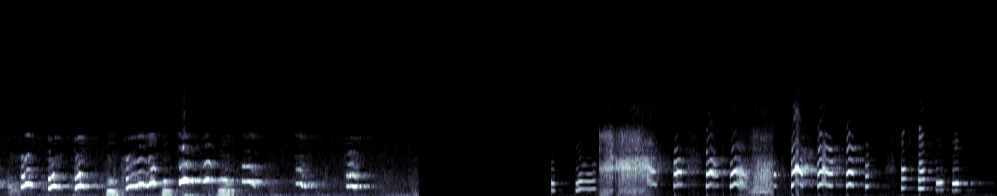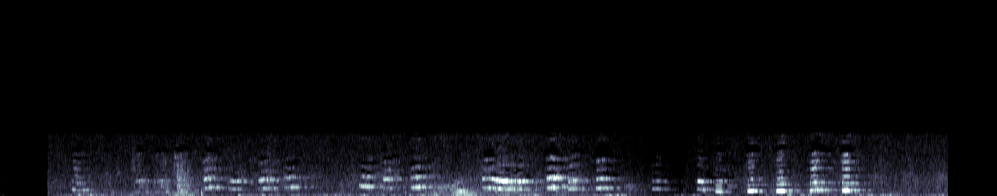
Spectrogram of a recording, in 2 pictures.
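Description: Chimpanzee calls: shrill, wavering whimpers and screams, rising and falling in quick repeated bursts.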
